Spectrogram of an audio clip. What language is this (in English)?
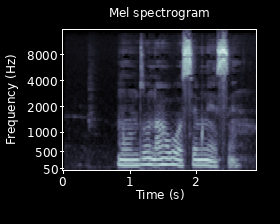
Kinyarwanda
